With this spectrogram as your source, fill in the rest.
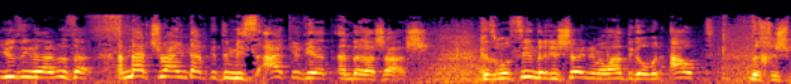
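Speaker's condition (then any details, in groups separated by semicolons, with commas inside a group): No condition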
